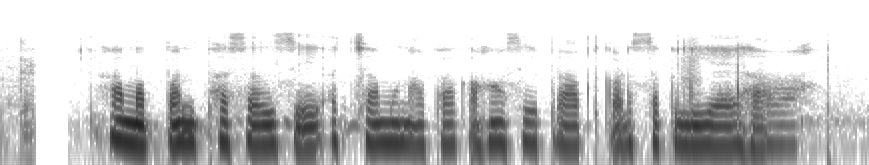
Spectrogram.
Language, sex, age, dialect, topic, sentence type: Magahi, female, 60-100, Western, agriculture, question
